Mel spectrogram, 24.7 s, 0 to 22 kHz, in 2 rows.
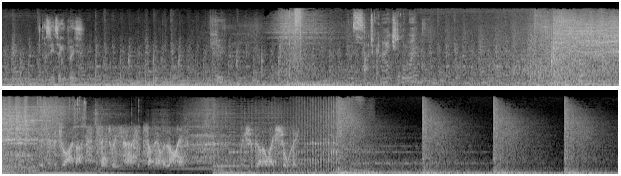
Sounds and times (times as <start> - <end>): Music: 0.0 - 24.6
Speech: 17.1 - 18.3.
